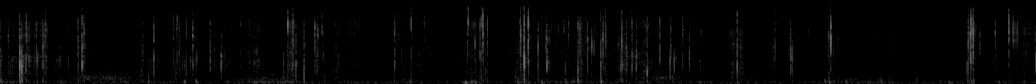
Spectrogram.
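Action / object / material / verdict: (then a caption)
scrape / small metallized foil pouch / metallized foil / none. A small gold metallized foil pouch with a crimped top, hollow and apparently empty, is crinkled and squeezed by fingertips. Dense bursts of sharp, bright crackling and crunching come in quick irregular clusters with almost no low end, and each snap stops instantly with no ring.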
